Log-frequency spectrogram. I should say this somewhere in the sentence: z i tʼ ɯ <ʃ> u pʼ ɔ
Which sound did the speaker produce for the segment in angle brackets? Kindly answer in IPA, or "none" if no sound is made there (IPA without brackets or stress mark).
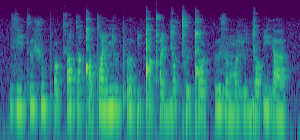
ʃ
